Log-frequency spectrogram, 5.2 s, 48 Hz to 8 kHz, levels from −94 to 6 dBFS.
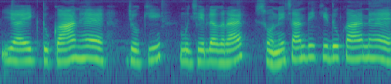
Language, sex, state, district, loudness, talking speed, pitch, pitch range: Hindi, female, Haryana, Rohtak, -18 LUFS, 170 wpm, 215 Hz, 195-235 Hz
